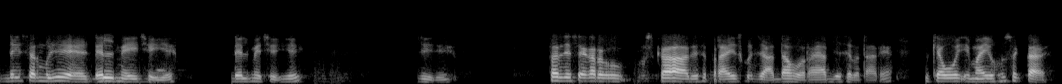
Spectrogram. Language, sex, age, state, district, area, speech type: Urdu, male, 18-30, Uttar Pradesh, Balrampur, rural, conversation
